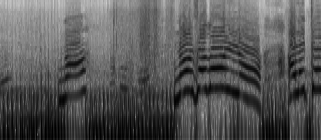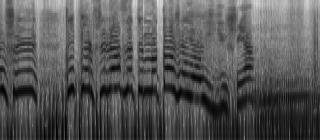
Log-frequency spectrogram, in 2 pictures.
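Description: Another dirt bike revs high and whines as it passes nearby.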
